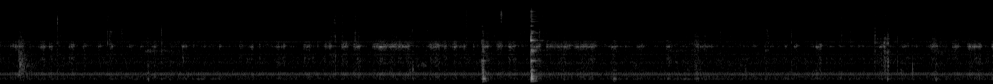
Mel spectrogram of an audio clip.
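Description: Faint chewing and handling of fried chicken being bitten and pulled apart, with a few small sharp clicks about five seconds in and again near the end.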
